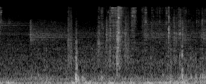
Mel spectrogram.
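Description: Car keys jangling on a key ring held in the hand, with a run of quick clicks and light knocks as a framed picture is handled in an SUV's cargo area, over a low rumble.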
